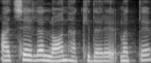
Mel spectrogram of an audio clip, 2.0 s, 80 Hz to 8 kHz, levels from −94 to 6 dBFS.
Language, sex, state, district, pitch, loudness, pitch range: Kannada, female, Karnataka, Shimoga, 205 Hz, -14 LUFS, 195-225 Hz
